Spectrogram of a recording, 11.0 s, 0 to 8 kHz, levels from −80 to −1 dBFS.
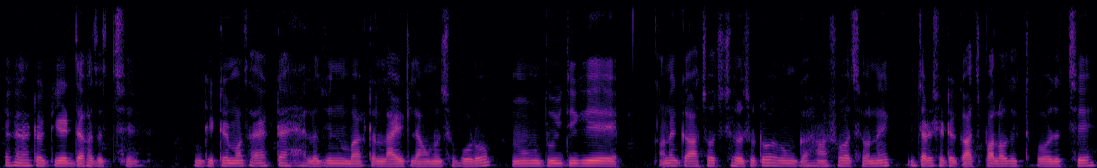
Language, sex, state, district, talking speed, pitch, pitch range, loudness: Bengali, male, West Bengal, Jhargram, 190 wpm, 120 Hz, 115-125 Hz, -39 LUFS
